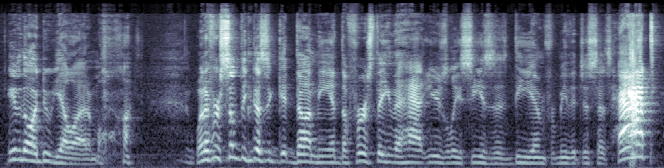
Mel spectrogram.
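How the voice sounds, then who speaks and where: A man with a slightly high voice chats on a livestream, excitable and quick to laugh. He swears freely and reads out chat comments. He sounds like he is talking into a desk mic on a video call. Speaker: comic book writer hosting a launch stream.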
